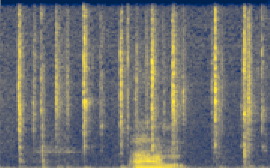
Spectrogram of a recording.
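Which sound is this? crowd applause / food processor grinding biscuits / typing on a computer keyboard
typing on a computer keyboard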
